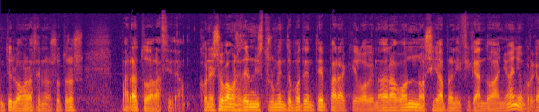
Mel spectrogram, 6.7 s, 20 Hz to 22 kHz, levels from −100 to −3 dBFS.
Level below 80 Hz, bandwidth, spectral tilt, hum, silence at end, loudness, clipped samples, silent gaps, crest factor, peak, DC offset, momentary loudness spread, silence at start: -46 dBFS; 14 kHz; -5 dB/octave; none; 0 s; -24 LUFS; under 0.1%; none; 20 dB; -4 dBFS; under 0.1%; 11 LU; 0 s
